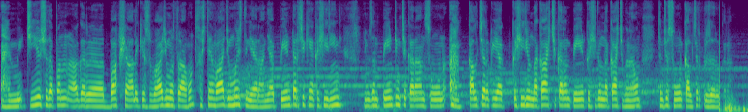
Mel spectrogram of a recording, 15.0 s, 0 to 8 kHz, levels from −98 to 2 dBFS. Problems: background conversations at intervals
